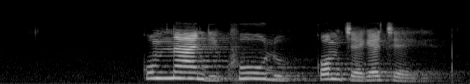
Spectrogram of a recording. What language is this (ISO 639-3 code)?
nbl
